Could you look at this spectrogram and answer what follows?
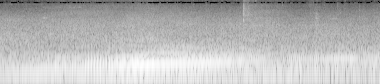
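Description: A road vehicle's engine accelerating, its pitch rising steadily for several seconds, then dipping a little near the end as if shifting gear.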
